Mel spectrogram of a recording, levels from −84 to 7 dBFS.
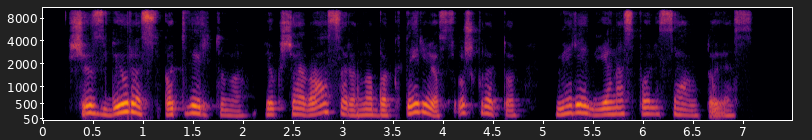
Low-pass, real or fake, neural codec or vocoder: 9.9 kHz; fake; codec, 24 kHz, 3 kbps, HILCodec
